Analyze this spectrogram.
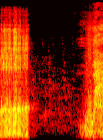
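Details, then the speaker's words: Imitated snoring performed by a stand-up comedian on stage as a joke; not real sleep snoring. "I've never hurt myself snore but I'm pretty sure it sounds like this"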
